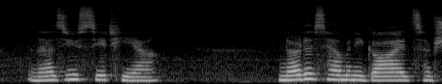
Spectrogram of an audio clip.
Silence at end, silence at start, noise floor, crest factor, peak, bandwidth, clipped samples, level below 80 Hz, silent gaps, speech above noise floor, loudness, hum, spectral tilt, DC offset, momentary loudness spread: 0 s; 0.3 s; -54 dBFS; 16 dB; -10 dBFS; 16 kHz; under 0.1%; -68 dBFS; none; 29 dB; -26 LUFS; none; -6.5 dB/octave; under 0.1%; 9 LU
